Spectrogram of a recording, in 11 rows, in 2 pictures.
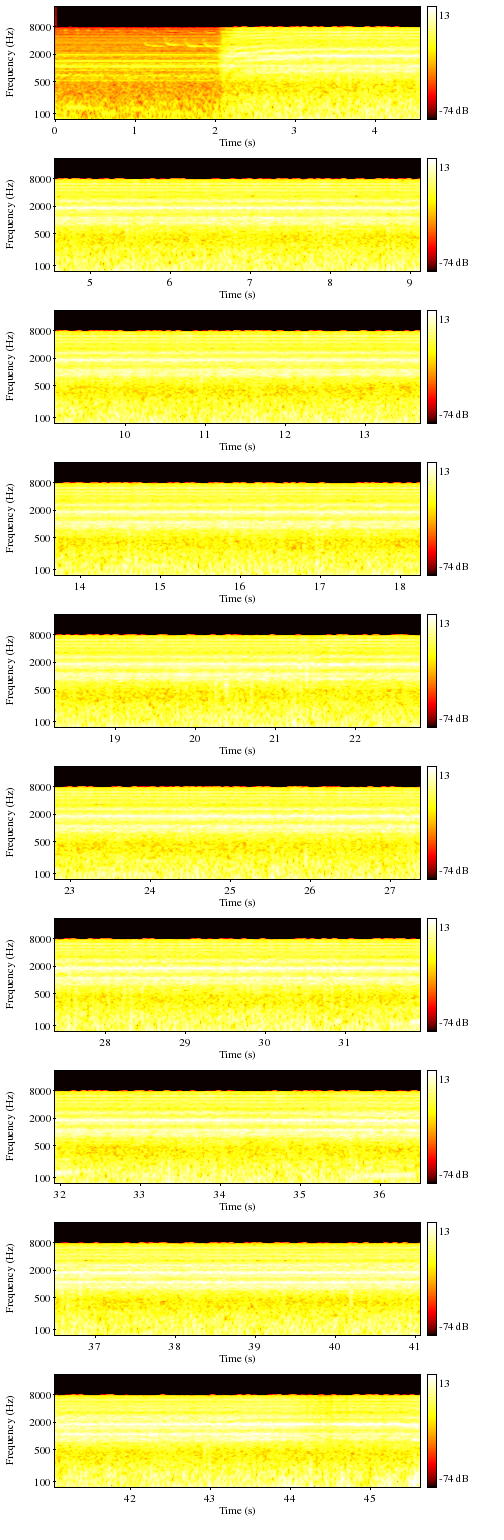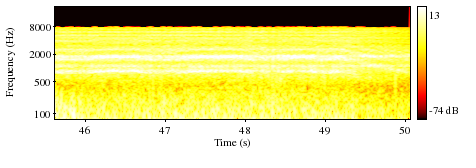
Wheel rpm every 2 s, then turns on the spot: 0, 160, 230, 230, 230, 230, 240, 230, 230, 230, 230, 230, 230, 230, 230, 240, 230, 230, 210, 210, 210, 220, 230, 220, 170.
none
